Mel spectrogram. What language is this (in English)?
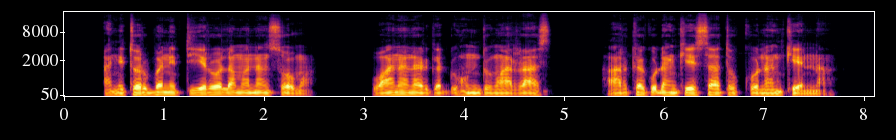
Oromo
